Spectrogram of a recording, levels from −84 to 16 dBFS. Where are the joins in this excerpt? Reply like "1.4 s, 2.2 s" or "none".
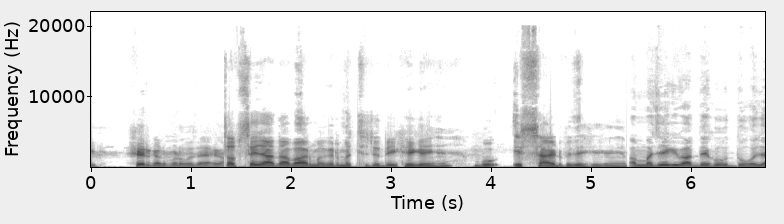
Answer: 1.3 s, 5.3 s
